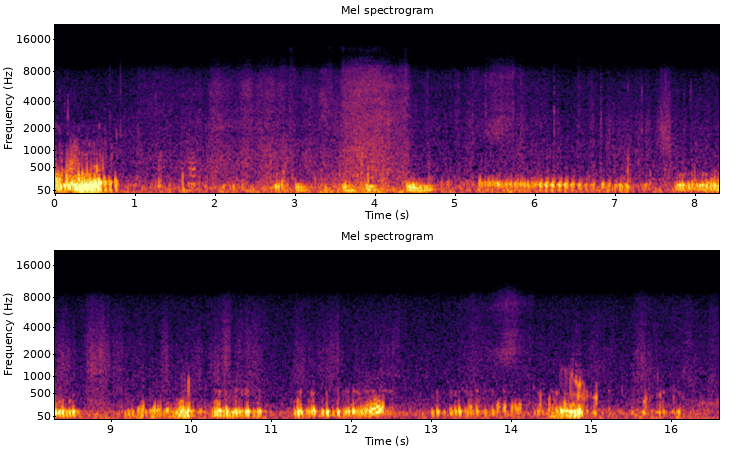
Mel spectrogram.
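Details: Man's hungry empty stomach: low, irregular gurgling and groaning rumbles, borborygmi.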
